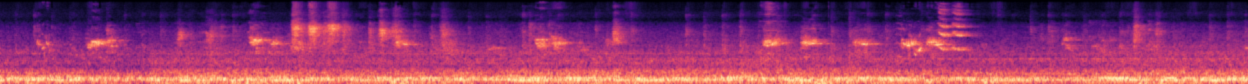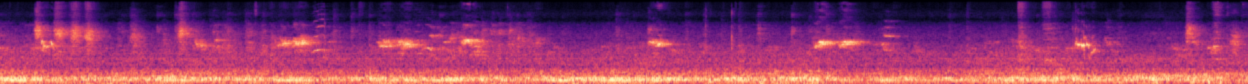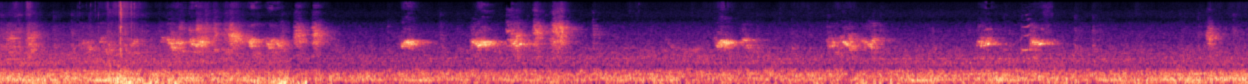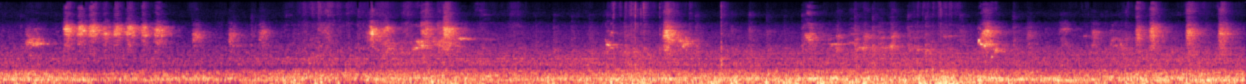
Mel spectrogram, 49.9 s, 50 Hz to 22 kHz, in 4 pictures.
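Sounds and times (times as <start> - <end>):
low background hum: 0.0 - 49.9
budgerigars chirping: 7.6 - 11.7, 12.4 - 18.1, 22.4 - 28.3, 43.3 - 44.9, 45.5 - 49.9
wing flutters: 40.4 - 47.8.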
